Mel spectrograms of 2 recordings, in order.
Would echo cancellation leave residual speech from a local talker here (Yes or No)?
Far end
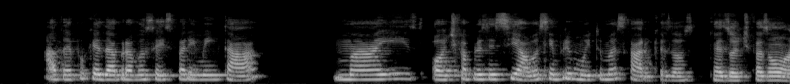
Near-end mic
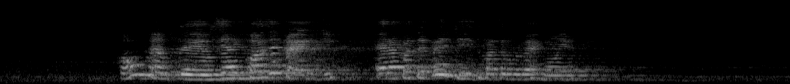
Yes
